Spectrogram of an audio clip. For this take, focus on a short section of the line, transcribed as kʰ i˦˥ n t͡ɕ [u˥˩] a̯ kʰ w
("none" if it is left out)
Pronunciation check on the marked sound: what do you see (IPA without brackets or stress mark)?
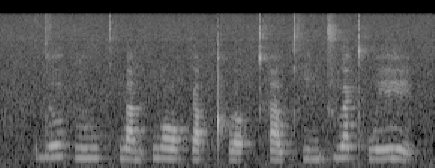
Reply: u˥˩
